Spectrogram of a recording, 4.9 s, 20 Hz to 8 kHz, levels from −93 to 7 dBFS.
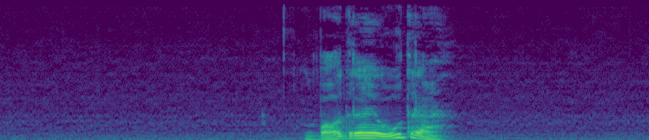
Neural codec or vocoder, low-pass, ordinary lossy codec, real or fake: codec, 16 kHz, 16 kbps, FreqCodec, larger model; none; none; fake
